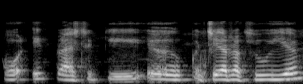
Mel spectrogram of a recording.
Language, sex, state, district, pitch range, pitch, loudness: Hindi, female, Chhattisgarh, Raipur, 215-230 Hz, 220 Hz, -18 LUFS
